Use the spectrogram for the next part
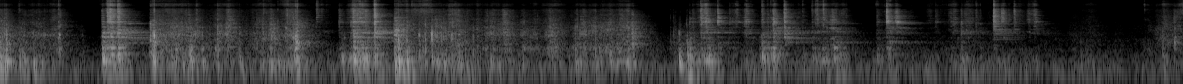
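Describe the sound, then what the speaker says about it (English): Frozen sausage patties drop and clatter into an air fryer basket, a run of sharp hard knocks and scrapes with short pauses between, close and fairly loud. "I'm going to put frozen sausage patties in the air fryer basket."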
